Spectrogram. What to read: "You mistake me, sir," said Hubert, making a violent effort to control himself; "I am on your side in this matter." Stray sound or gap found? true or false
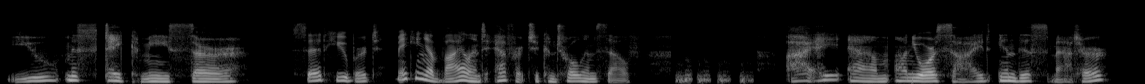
true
